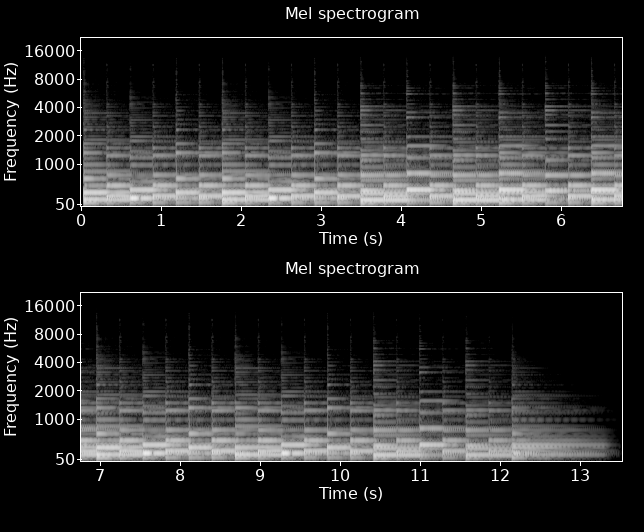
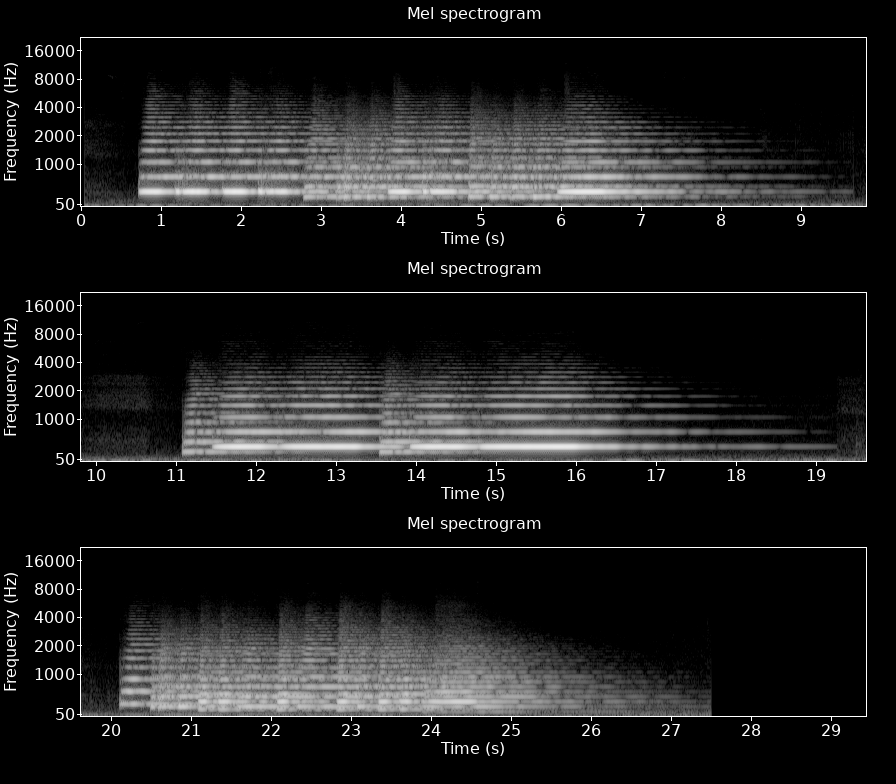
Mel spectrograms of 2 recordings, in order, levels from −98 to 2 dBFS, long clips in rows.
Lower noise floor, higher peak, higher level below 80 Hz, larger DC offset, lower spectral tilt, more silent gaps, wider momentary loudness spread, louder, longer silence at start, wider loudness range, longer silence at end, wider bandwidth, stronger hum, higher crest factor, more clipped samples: second, -49 dBFS vs -62 dBFS; about the same, -4 dBFS vs -6 dBFS; first, -54 dBFS vs -64 dBFS; neither; first, -12.5 dB/octave vs -10.5 dB/octave; neither; second, 10 LU vs 17 LU; about the same, -19 LUFS vs -17 LUFS; second, 0 s vs 0.7 s; second, 6 LU vs 17 LU; second, 0.6 s vs 4.05 s; first, 4 kHz vs 3.3 kHz; neither; about the same, 14 dB vs 14 dB; neither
